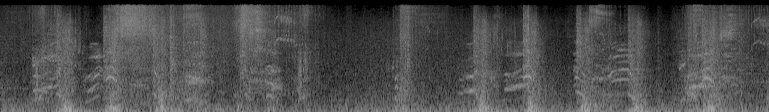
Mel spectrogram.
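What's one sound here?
Weapon blows strike a giant spider with heavy thuds.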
